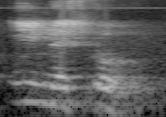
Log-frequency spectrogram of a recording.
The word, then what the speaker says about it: UNESCO: aussi un sigle, mais le mot est prononcé de manière normale, c'est-à-dire que UNESCO. Nous avons bien sûr que là, nous avons aussi des initiales, mais ils sont reliés. Et on les prononce UNESCO.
